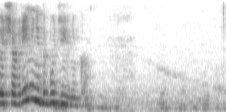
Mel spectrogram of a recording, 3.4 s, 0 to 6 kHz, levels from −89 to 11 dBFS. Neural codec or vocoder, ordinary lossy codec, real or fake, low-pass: vocoder, 24 kHz, 100 mel bands, Vocos; AAC, 32 kbps; fake; 5.4 kHz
